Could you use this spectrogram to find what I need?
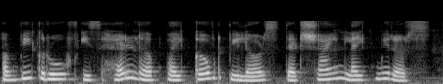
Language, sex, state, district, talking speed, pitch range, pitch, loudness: English, female, Gujarat, Valsad, 160 wpm, 200-250 Hz, 220 Hz, -15 LUFS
